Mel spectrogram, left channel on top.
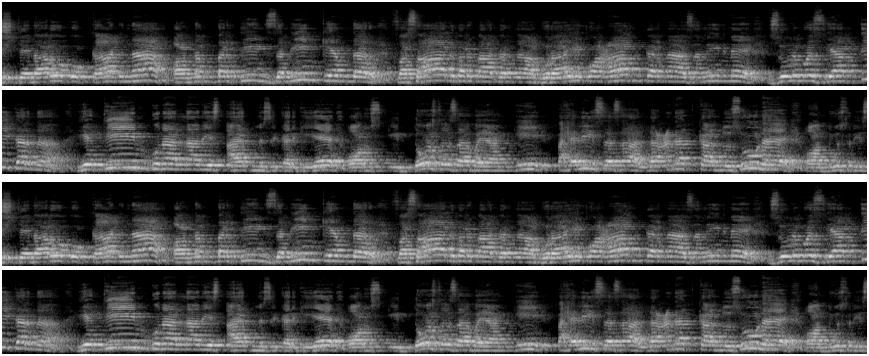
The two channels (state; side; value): identical; both; correlation 1.00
